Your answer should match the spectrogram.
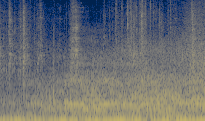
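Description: Background score: a low, steady droning bass under held sustained tones, in a dark, tense mood.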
